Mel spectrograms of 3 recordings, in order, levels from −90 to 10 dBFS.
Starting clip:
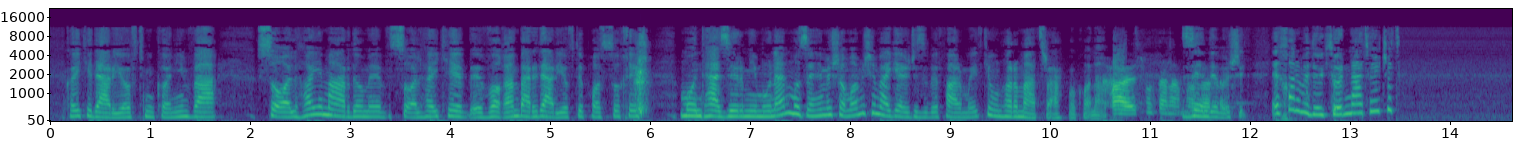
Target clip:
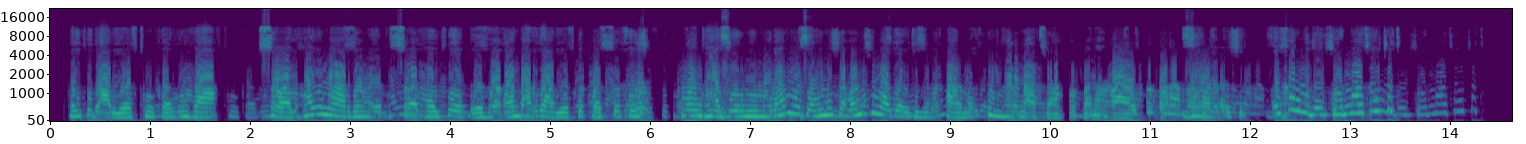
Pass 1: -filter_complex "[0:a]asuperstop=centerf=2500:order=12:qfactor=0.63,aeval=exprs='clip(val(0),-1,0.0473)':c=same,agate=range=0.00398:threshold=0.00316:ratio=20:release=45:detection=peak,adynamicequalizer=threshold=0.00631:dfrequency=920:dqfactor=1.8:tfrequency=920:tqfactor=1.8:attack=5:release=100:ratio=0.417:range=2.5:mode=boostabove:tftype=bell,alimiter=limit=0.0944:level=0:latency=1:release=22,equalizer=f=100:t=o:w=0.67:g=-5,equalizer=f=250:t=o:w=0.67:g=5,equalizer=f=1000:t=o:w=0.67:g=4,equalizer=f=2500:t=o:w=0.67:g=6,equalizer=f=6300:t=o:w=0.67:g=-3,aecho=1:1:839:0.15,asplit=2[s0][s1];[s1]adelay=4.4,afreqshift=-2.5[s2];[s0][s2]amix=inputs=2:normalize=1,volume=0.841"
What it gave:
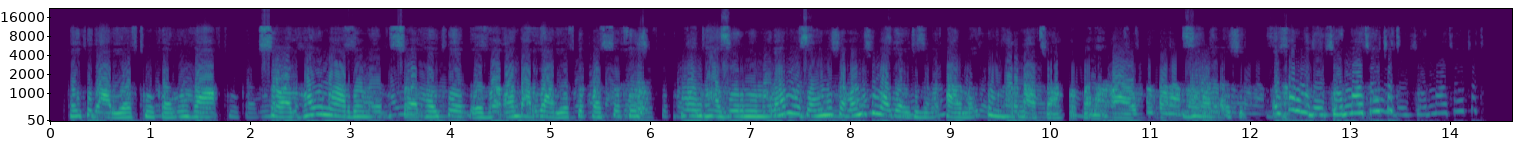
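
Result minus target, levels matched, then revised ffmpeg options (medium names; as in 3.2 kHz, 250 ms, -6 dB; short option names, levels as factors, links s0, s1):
2 kHz band -4.0 dB
-filter_complex "[0:a]asuperstop=centerf=2500:order=12:qfactor=0.63,aeval=exprs='clip(val(0),-1,0.0473)':c=same,agate=range=0.00398:threshold=0.00316:ratio=20:release=45:detection=peak,adynamicequalizer=threshold=0.00631:dfrequency=1900:dqfactor=1.8:tfrequency=1900:tqfactor=1.8:attack=5:release=100:ratio=0.417:range=2.5:mode=boostabove:tftype=bell,alimiter=limit=0.0944:level=0:latency=1:release=22,equalizer=f=100:t=o:w=0.67:g=-5,equalizer=f=250:t=o:w=0.67:g=5,equalizer=f=1000:t=o:w=0.67:g=4,equalizer=f=2500:t=o:w=0.67:g=6,equalizer=f=6300:t=o:w=0.67:g=-3,aecho=1:1:839:0.15,asplit=2[s0][s1];[s1]adelay=4.4,afreqshift=-2.5[s2];[s0][s2]amix=inputs=2:normalize=1,volume=0.841"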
